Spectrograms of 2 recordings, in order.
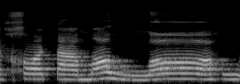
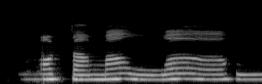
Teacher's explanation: Antara lam dan ha tu anda kena baca panjang sikit. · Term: alif tersorok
